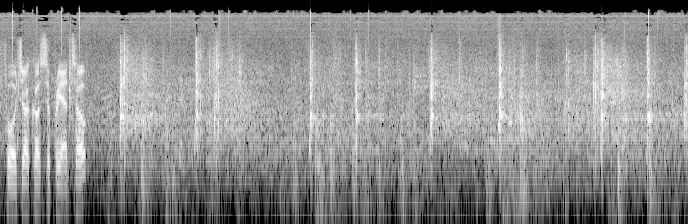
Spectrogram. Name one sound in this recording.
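A shuttlecock is struck sharply by rackets in a rally.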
